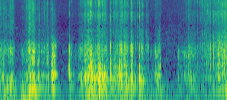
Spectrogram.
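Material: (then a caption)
Foam. A golf club cleaner brush with stiff bristles is scrubbed back and forth across a soft, porous black foam microphone windscreen. The result is a dense, muffled scratching and crinkling texture, heavy in the low end. It comes in rough bursts with brief dips between strokes.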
